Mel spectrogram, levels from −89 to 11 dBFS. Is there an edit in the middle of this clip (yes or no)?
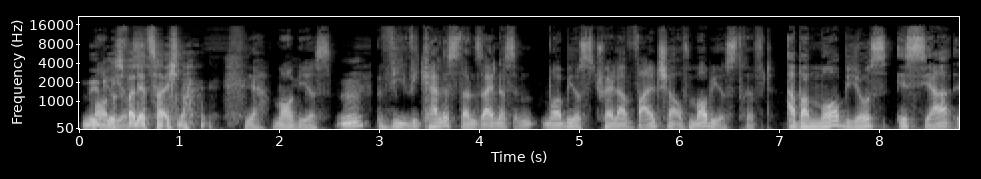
yes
